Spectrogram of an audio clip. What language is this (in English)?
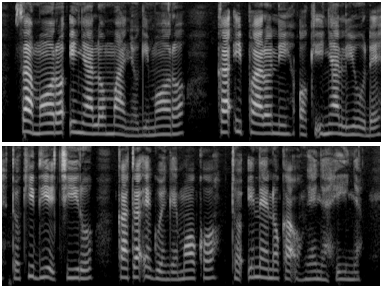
Luo (Kenya and Tanzania)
